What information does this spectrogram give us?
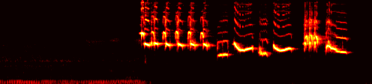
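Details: Orange-headed thrush song used as a morning and evening lure to get other birds singing: after low rumbling, a loud burst of quick ringing notes gives way to slurred, downward whistled phrases for about three seconds.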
